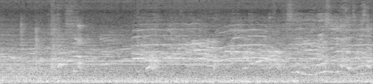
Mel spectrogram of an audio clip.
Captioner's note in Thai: ปรบมือ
